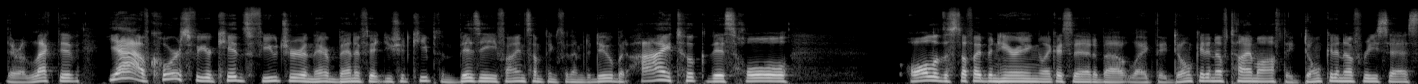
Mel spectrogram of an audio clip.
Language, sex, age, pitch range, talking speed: English, male, 30-49, 125-165 Hz, 215 wpm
